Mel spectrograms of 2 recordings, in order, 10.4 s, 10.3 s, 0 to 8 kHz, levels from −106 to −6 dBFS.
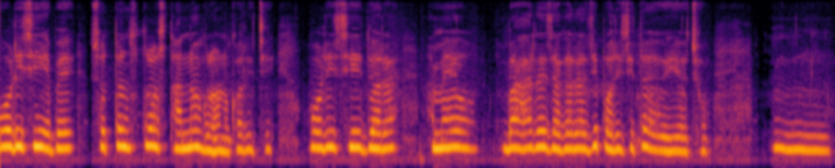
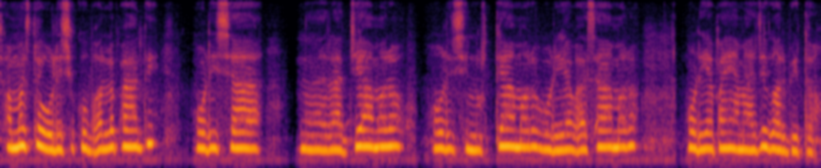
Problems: continuous background conversations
